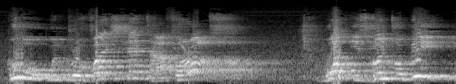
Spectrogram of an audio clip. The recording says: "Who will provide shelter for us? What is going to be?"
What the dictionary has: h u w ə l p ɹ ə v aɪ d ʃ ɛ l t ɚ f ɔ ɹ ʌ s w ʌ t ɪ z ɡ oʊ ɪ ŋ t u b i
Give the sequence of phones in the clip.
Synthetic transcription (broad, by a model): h u w ə l p ɹ ə v aɪ d s ɛ n t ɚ f ɔ ɹ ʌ s w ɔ t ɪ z ɡ oʊ ɪ ŋ t u b i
